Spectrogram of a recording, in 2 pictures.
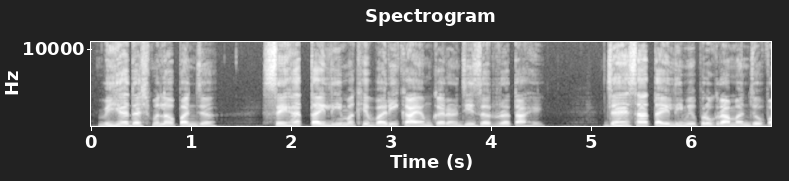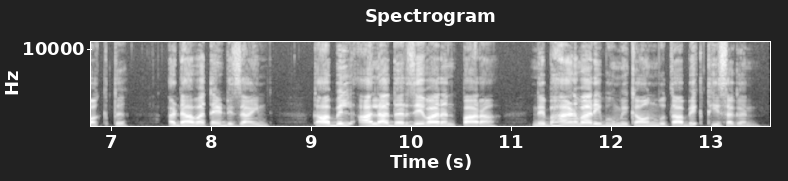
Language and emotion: Sindhi, neutral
